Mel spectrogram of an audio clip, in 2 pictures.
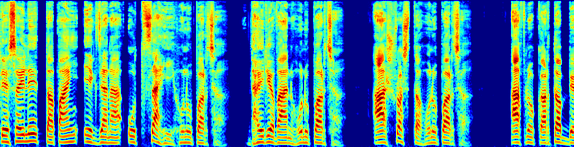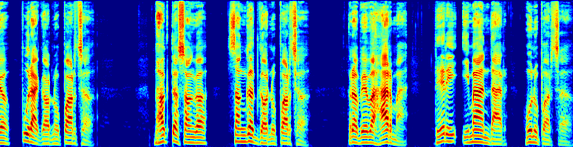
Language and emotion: Nepali, neutral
